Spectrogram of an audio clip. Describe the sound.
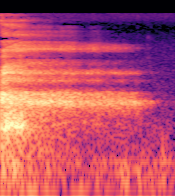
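A single deep, slow exhale during a breathing meditation, soft and airy, trailing off gradually into quiet.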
